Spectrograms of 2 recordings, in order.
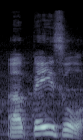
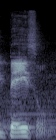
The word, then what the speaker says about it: Basil: I say Basil, but that could just be me being an American. I have heard in media it pronounces Basil before, but I say Basil.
